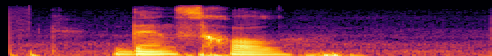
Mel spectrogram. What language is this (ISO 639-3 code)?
rus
